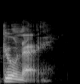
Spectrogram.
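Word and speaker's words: gune (γυνή): This word gune, and some people might pronounce that a little differently, trying to pronounce the U as an I would be pronounced, or as we pronounce the Y vowel in words like gynecologist, but I don't believe that it was pronounced that way by the Greeks.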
